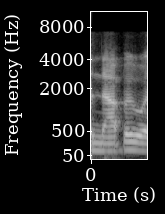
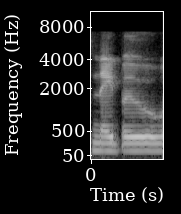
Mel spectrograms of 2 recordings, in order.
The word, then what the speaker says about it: Naboo: pronouncing them uh but george lucas not only refers to naboo as nebu and and so on and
